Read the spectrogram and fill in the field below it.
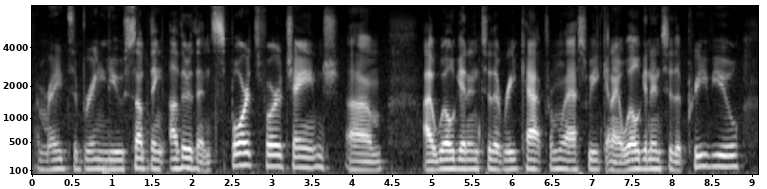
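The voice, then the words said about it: Congested, stuffy-nosed voice. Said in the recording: “I have a stuffy nose... I'm all clogged up.”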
